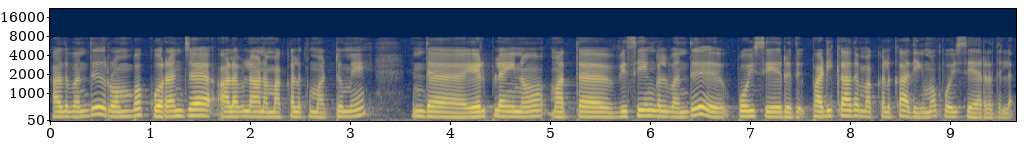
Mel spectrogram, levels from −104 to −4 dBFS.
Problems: none marked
